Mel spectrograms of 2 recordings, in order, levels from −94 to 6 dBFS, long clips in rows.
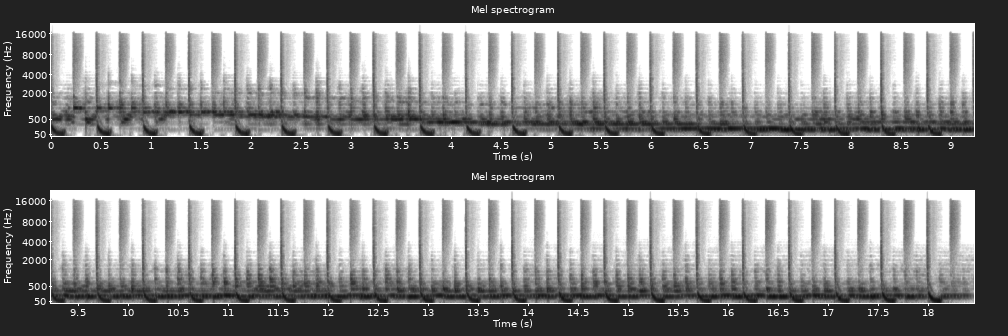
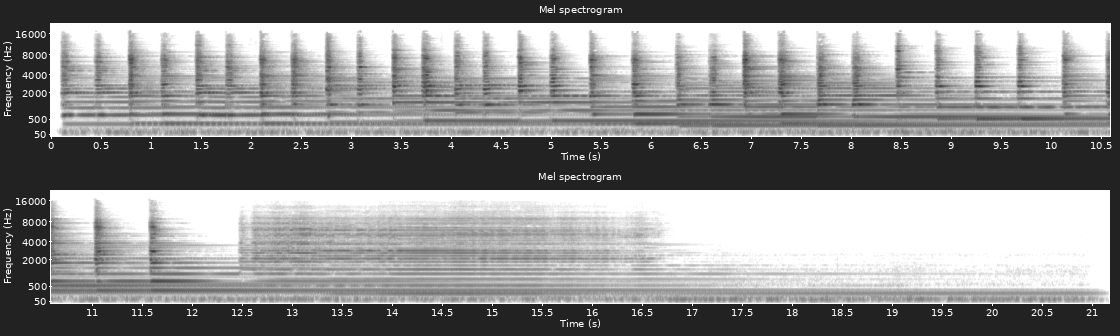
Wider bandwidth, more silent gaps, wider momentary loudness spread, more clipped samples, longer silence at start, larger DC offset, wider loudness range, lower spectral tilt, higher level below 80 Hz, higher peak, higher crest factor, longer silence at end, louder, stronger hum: about the same, 17 kHz vs 18 kHz; neither; second, 3 LU vs 15 LU; neither; about the same, 0 s vs 0.1 s; neither; second, 2 LU vs 14 LU; first, -7 dB/octave vs 0 dB/octave; first, -18 dBFS vs -74 dBFS; about the same, 0 dBFS vs -2 dBFS; second, 10 dB vs 26 dB; second, 0 s vs 0.75 s; first, -11 LUFS vs -24 LUFS; neither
